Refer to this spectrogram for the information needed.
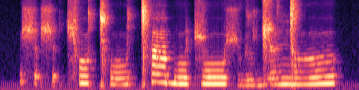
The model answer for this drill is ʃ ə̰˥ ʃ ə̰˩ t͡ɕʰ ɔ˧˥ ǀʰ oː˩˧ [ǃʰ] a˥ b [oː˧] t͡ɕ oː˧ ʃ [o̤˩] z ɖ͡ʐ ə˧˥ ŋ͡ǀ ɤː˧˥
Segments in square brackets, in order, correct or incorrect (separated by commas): incorrect, incorrect, correct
